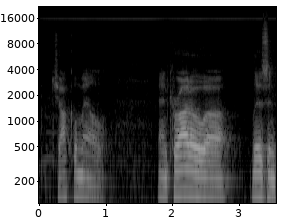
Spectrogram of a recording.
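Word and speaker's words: Giacomel: curado Jael and uh it's spelled g i a c o m e l Jael or chocolate milk Jael and curado uh lives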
